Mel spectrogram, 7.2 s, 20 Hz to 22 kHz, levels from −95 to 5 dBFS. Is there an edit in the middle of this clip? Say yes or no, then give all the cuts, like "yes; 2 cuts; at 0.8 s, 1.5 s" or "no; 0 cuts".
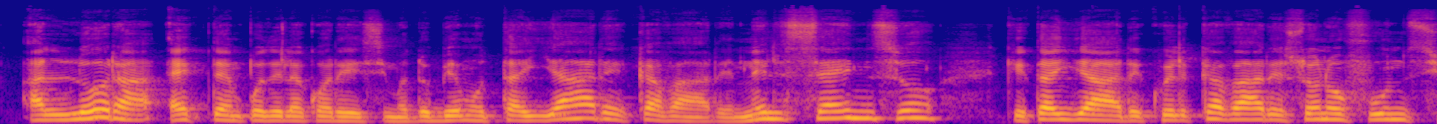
yes; 2 cuts; at 1.0 s, 5.2 s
